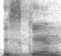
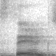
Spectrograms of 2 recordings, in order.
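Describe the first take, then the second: First: A k sound follows the s. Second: No k sound follows the s. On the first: The speaker calls it wrong. "आप इसको स्केंट नहीं पढ़ेंगे" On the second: The speaker calls it right. "इसको क्या पढ़ते हैं"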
